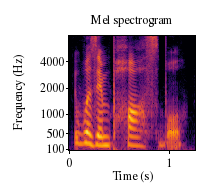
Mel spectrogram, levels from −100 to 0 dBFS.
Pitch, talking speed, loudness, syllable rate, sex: 225 Hz, 145 wpm, -20 LUFS, 5.3 syllables/s, female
